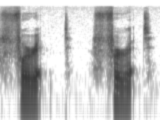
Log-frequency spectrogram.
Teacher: Connect the R with the I, and the I becomes a schwa, for it, for it.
